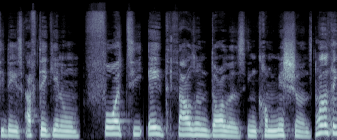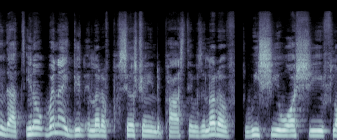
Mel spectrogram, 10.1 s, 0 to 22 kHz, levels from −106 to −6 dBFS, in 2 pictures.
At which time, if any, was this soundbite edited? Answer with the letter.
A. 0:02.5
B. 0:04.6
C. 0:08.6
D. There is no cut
B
